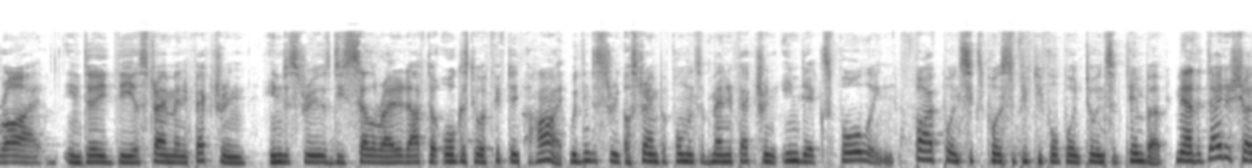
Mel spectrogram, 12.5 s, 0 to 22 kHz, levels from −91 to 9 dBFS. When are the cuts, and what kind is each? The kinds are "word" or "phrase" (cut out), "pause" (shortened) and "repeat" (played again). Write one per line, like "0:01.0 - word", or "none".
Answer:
0:03.3 - word
0:04.7 - word
0:05.2 - word
0:05.8 - word
0:06.2 - word
0:09.0 - word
